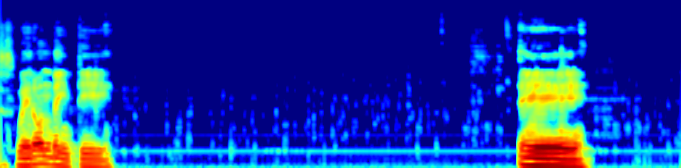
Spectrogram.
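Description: A woman speaks calmly into a microphone, with long pauses.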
